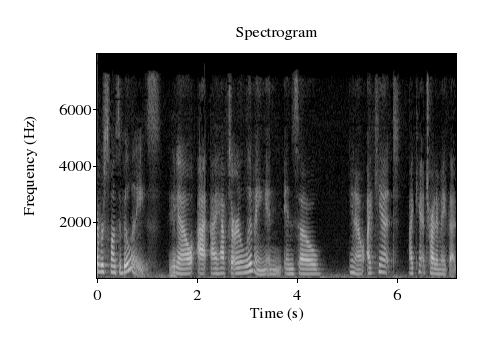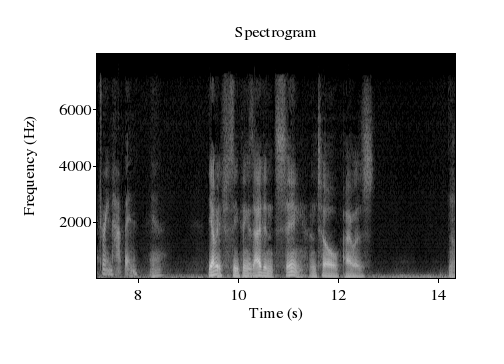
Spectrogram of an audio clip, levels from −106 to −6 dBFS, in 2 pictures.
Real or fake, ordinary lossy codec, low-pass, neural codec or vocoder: fake; AAC, 32 kbps; 7.2 kHz; codec, 24 kHz, 0.5 kbps, DualCodec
